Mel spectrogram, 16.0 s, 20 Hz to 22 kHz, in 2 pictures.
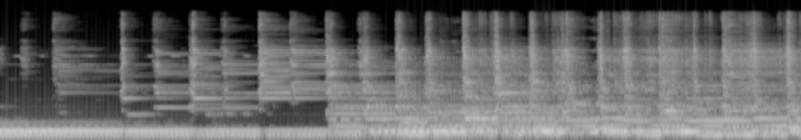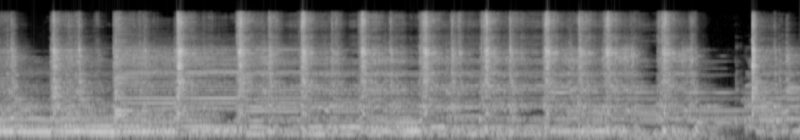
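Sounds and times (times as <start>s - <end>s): electric guitar picked: 0.0s - 16.0s.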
